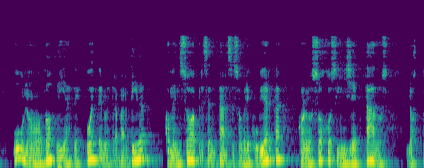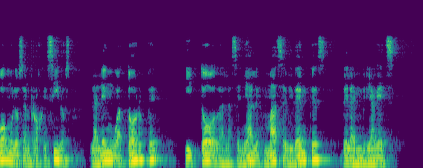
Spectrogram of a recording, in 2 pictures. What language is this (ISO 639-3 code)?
spa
